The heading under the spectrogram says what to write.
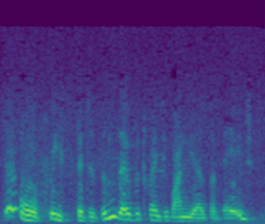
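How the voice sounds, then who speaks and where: A haughty, willful mistress of a haunted house in a vintage radio play. Her voice is low and theatrical, with lively, commanding intonation, heard through a muffled, hissy broadcast. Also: brisk. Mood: sharp, commanding. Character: imperious, willful, mocking lady of a haunted house. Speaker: actor in radio drama. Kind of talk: old-time radio drama acting.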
